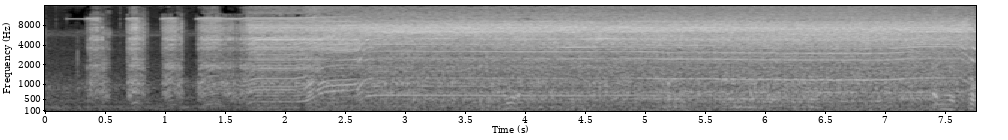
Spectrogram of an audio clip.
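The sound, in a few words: drilling a hole in a Snapper 824 snow blower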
